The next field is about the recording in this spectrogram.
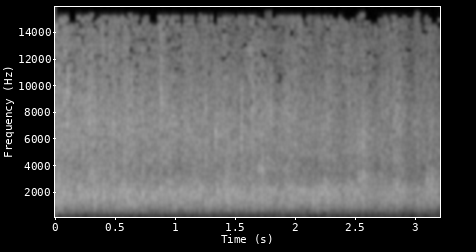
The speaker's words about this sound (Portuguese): Pode dar uma salva de palmas a ele.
